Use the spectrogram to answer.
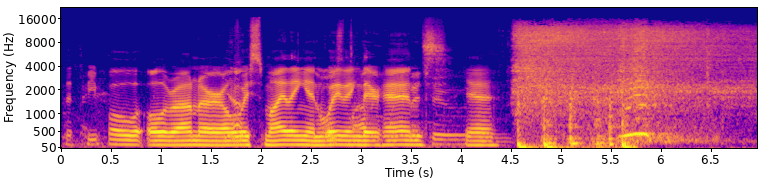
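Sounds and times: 
speech: 0:00.0 - 0:05.8
steam hiss from a small park railway locomotive in Karlsruhe Germany: 0:04.5 - 0:06.9
whistle-like tone: 0:05.6 - 0:06.6.

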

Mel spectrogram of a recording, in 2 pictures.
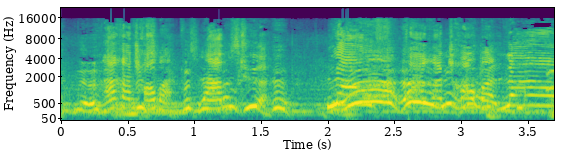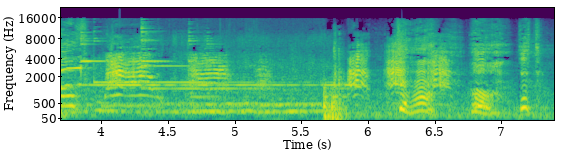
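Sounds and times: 
speech: 0:00.2 - 0:04.5, 0:06.2 - 0:07.3
bees buzzing in flight through a cat flap: 0:03.6 - 0:06.2.

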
